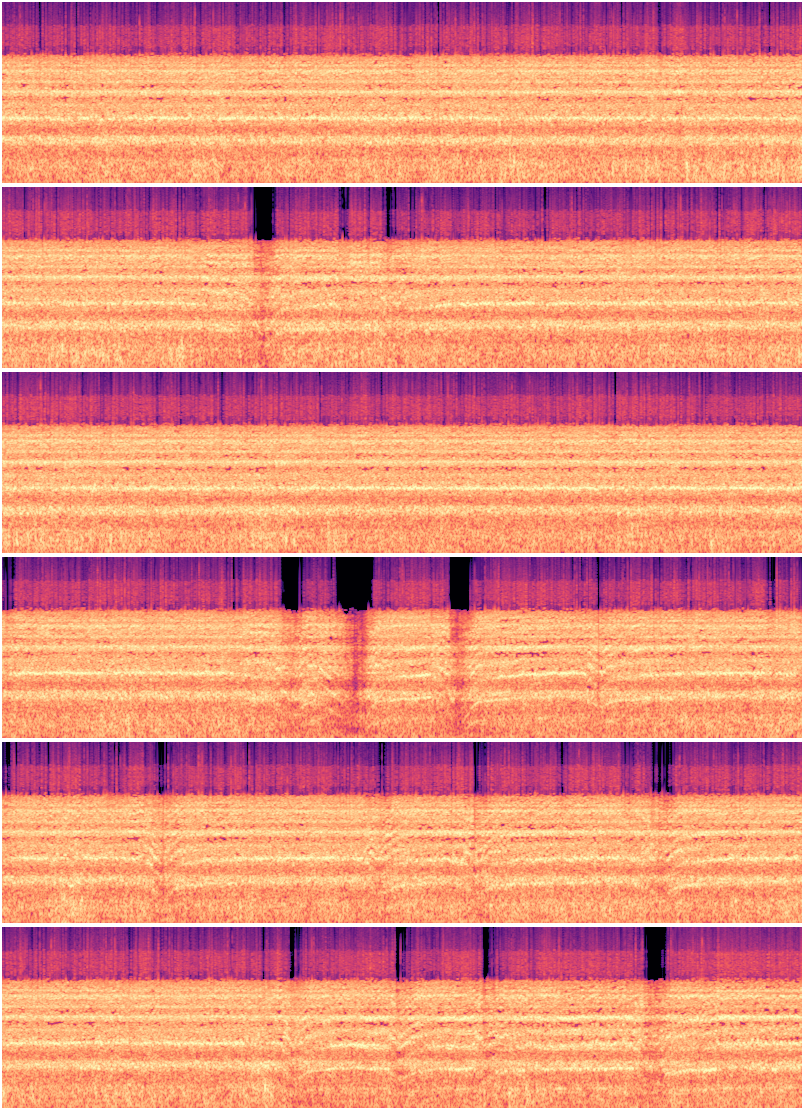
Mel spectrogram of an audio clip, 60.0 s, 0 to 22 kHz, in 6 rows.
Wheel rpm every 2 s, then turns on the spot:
230, 240, 230, 230, 230, 230, 180, 200, 230, 240, 240, 230, 230, 230, 240, 230, 200, 110, 180, 230, 220, 210, 200, 200, 200, 230, 220, 190, 180, 180.
none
